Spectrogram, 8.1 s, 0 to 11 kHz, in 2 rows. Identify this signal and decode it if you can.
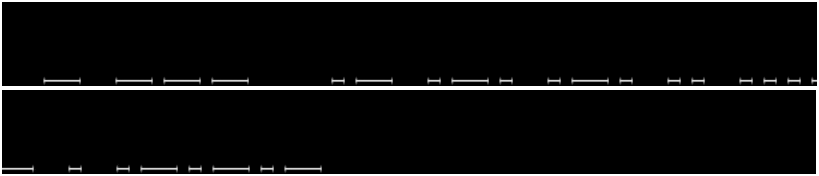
Morse code, heard as a keyed tone, about 21 wpm, 700 Hz. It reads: TO ARRIVE.
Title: Sentences with 6-Word Phrases - 20wpm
